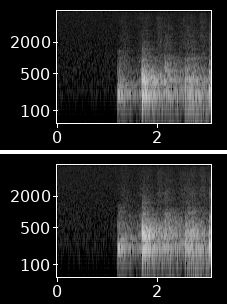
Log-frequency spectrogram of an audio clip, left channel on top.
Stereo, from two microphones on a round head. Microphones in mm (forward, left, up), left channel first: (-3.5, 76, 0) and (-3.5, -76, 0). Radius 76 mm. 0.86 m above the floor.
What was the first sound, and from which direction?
Running footsteps, 50° left (ahead or behind).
